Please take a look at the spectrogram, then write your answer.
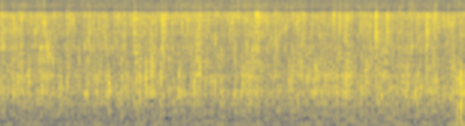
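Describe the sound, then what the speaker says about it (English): Beef and broad bean brown stew with thyme and ginger simmering in a covered pot, giving a steady soft bubbling hiss with small pops, fairly quiet and continuous with no voices. "so just make it simmer down to gravy"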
